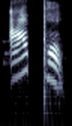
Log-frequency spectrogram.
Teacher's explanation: so remember to aspirate the letter P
